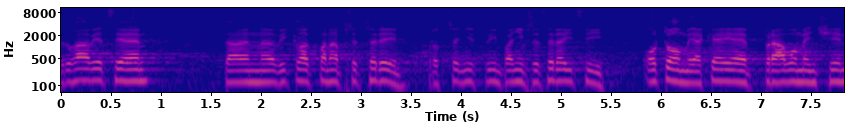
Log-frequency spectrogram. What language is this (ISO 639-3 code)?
ces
